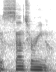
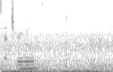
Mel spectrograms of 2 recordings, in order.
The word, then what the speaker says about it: Santorini: watch it for sure cool classic uh say santorino or century santorini what i don't even know if i'm saying it right santorini uh s-a-n-t-o-r-i-n-i uh it's a place in greece is that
